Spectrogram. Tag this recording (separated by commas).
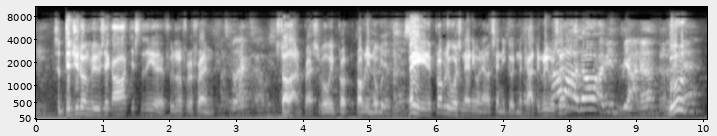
Speech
